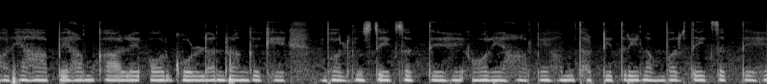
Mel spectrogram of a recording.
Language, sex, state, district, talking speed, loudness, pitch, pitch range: Hindi, female, Haryana, Charkhi Dadri, 180 wpm, -20 LUFS, 195 Hz, 195-200 Hz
